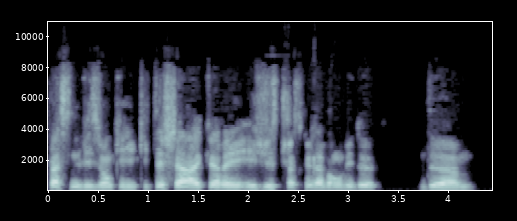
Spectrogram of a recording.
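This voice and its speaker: A man talks at a medium pitch. His intonation is flat and monotone. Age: 20s. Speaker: youth pastor and social worker. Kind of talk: casual interview chat. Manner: halting, many repetitions.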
